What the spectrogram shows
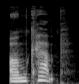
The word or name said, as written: omkamp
